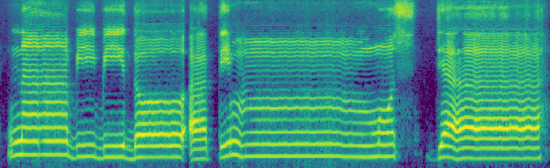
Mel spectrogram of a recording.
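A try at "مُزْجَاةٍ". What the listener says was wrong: Jangan mus tapi muz. Muz.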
